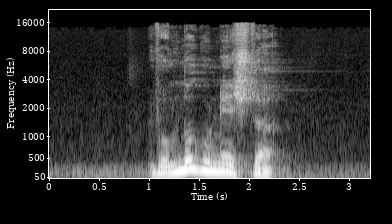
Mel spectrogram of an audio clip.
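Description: An elderly man speaks slowly into a microphone.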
